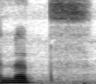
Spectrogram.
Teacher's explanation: تا کے اوپر جزم ہے تو تھوڑا ہمس نکلے گا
